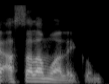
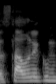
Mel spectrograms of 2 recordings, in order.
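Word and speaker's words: السلام عليكم: এদিক সেদিক হয়ে যায় প্রকৃত যে উচ্চারণ আছে সেটা হচ্ছে আসসালামু আলাইকুম আর অনেক সময় আসসালামু আলাইকুম আমরা যখন খুব তাড়াতাড়ি করে বলি এটা কিন্তু যেকোনো ভাইবাভা বোর্ডে গেলে খুব ধরে এটা কি বললেন আসালামু আলাইকুম কি আবার আসসালামু আলাইকুম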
